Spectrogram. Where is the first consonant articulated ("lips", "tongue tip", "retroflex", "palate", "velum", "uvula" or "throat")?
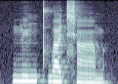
lips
